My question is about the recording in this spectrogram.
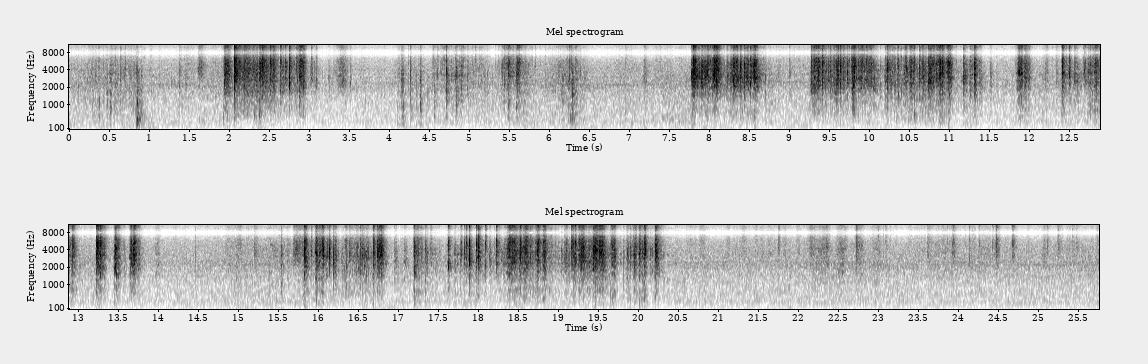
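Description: Plastic wrap and aluminium foil crinkling in intermittent spells as raw salmon fillets are unwrapped and handled, with a sharp tap about a second in. The crinkling stops for the last few seconds.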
